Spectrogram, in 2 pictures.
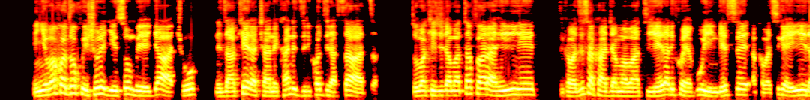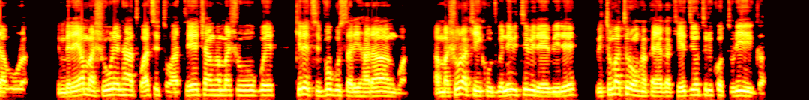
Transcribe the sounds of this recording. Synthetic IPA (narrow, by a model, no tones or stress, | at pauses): iɲuβakoazo̞kwiːʃuːɾeɟiːsuːmbuje̞ɾɟaːt͡ʃu | nizake̞ːɾat͡ʃaːne̞kaːndiziɾiko̞ziɾasaːza | z̥uːβakid͡ʒid͡ʒamatafaɾahije̞ | z̥ikaβazisakad͡ʒamaβatije̞ɾaɾiko̞jaɡujiŋɡe̞se̞ʔakaβasiɡajejiːɾaβuɾa | imbe̞ɾe̞jamaʃuɾe̞n̥hatwaːt͡setuhate̞jet͡ʃaːŋhamaʃuːɡwe̞ | kiɾe̞t͡sivuɡusaɾiɦaɾaːŋɡwa | a̰maʃuːɾakikud͡ʒɡwe̞niβitiβiɾe̞βiɾe̞ | βitumatuɾo̞ːŋhakajaɡake̞ːzijo̞tuɾiko̞tuɾiːɡa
